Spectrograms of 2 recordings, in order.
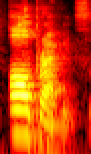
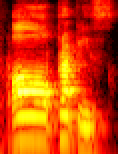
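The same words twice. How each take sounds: First: "All preppies" louder, punched on "All"; louder repeat. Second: "all preppies" slow, weight on "all"; emphatic. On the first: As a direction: repeat it harder, hitting "All". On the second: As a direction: lean slowly into "all preppies". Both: Shown as a demonstration. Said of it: "just keep that in mind".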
